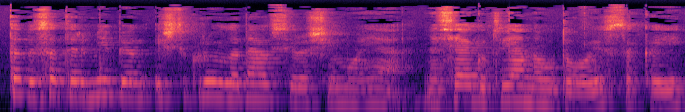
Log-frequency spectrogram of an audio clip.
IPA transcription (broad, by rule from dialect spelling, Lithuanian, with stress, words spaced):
tɐ ʋʲɪˈsɐ tɐrʲˈmʲiːbʲeː ɪʃ tʲɪkˈruːjuː lˠɐˈbʲɛʊsʲɛɪ ɪˈrɐ ʃʲɛɪmoːˈjɛ nʲɛs ˈjɛɪɡʊ ˈtʊ jæː nɐʊˈdoːjɪ sɐˈkɐɪ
